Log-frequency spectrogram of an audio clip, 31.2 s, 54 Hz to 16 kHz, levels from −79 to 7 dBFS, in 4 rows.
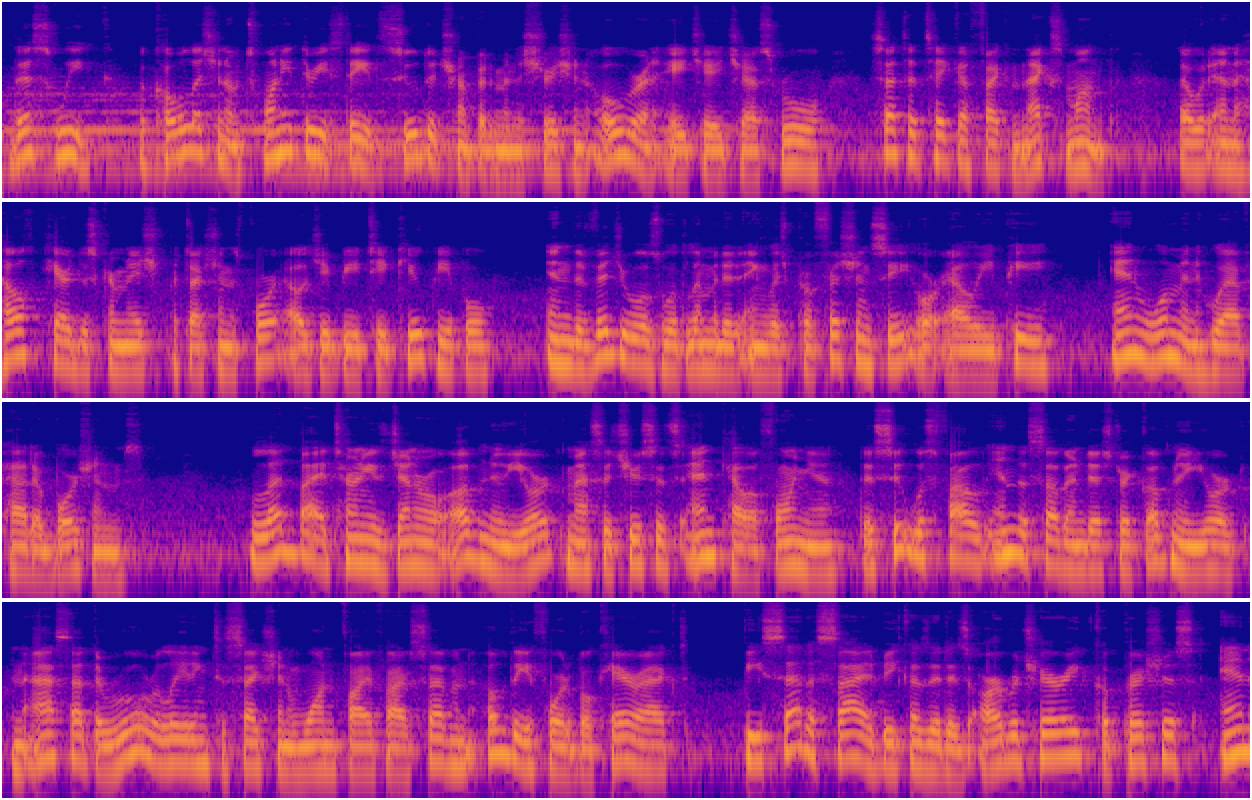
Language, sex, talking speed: English, male, 170 wpm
